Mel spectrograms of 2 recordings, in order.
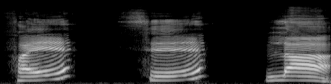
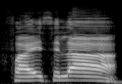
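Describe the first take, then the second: First: फै-से-ला dragged out slowly, each syllable held apart. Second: फैसला said as one joined word, still slow; joined slowly. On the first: Teacher sounding out a word very slowly for children, syllable by syllable. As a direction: stretch फै-से-ला into long separate beats. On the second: Teacher joining the syllables into one word, slowly. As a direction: blend फैसला together at a careful pace. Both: Shown as a demonstration. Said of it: "तो मिलके बन जाएगा".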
